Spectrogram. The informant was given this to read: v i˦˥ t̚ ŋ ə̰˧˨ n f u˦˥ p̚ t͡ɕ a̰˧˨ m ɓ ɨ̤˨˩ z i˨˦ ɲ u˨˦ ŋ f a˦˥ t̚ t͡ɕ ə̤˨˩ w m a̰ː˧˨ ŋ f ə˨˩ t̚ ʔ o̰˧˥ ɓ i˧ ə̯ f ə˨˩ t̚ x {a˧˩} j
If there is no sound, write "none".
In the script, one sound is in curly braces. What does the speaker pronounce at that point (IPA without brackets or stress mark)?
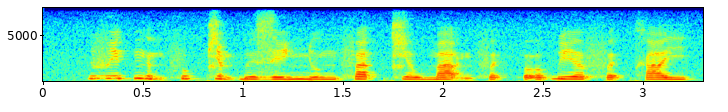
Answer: a˧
